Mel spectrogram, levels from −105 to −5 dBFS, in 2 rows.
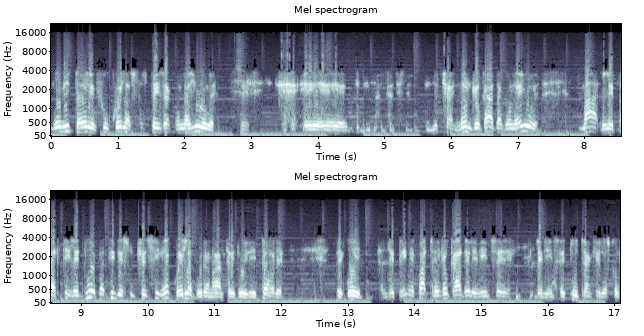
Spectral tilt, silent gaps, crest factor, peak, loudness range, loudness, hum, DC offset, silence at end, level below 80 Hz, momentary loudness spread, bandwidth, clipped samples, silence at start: -5 dB/octave; none; 12 dB; 0 dBFS; 2 LU; -11 LUFS; none; under 0.1%; 0 s; -34 dBFS; 16 LU; 13.5 kHz; under 0.1%; 0 s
